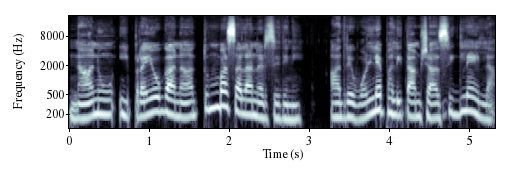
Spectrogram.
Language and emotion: Kannada, sad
